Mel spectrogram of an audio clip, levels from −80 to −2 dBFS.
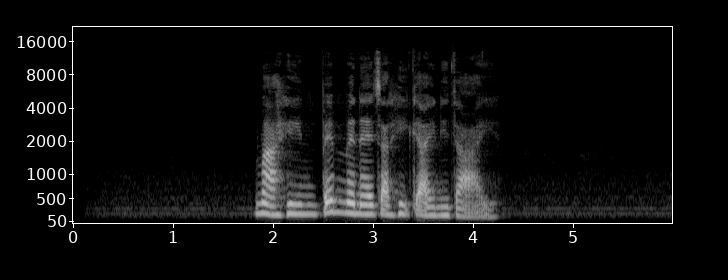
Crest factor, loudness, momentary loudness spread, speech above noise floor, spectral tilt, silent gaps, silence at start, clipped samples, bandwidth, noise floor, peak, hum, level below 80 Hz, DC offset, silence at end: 22 dB; -28 LUFS; 9 LU; 36 dB; -5.5 dB/octave; none; 1.8 s; under 0.1%; 14 kHz; -64 dBFS; -10 dBFS; none; -82 dBFS; under 0.1%; 1.75 s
